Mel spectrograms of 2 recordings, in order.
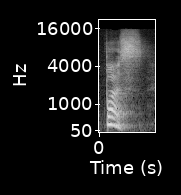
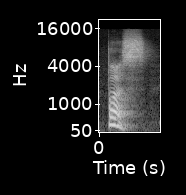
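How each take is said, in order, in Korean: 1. 이 단어는 한 음절로 발음해요. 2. 이 단어는 한 음절로 발음해요.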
